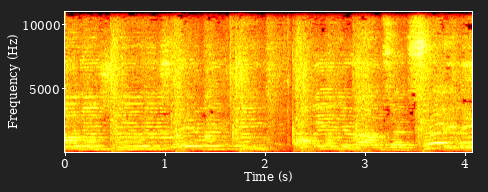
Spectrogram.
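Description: Live band music played loud, a steady drum beat under a melody line, dipping briefly in loudness about two seconds in.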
